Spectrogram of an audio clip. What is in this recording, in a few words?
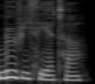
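"movie theater", British English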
